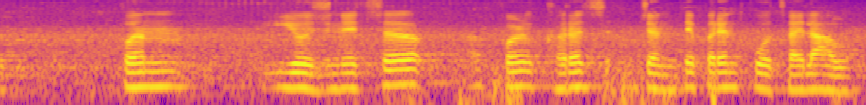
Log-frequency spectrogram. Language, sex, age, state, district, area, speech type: Marathi, male, 18-30, Maharashtra, Wardha, urban, spontaneous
